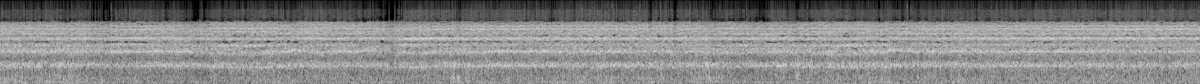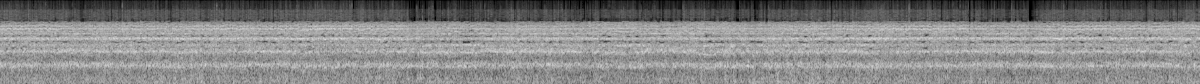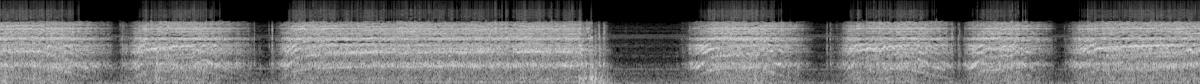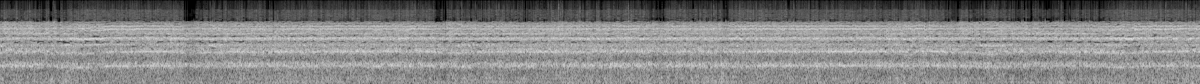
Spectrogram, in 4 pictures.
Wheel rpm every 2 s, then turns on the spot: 230, 220, 230, 230, 220, 230, 230, 230, 230, 220, 230, 230, 130, 120, 210, 70, 70, 120, 220, 230, 230, 230, 230, 230.
none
